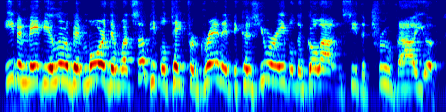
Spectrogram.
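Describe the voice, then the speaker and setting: A man's voice: sits high, quick pace, fairly bright tone. A man hosting a casual interview, talking in long rambling turns full of restarts and fillers. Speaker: podcast host. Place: in Italy.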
